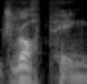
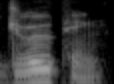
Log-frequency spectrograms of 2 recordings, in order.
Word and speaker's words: drooping: one O, it might be dropping, but there's with two O's, it's a similar meaning actually, but it's a Mhm. different word. This is drooping, drooping.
